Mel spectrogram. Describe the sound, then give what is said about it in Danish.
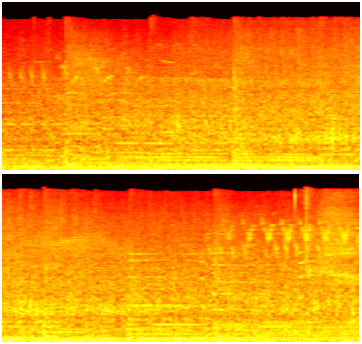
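A large car driven by craftsmen travels along a small gravel road between summer houses, its steady low engine rumble mixed with a broad gritty hiss that swells slightly midway, with no voices. “På de små grusveje mellem sommerhusene ræser der håndværkere rundt i store biler.”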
